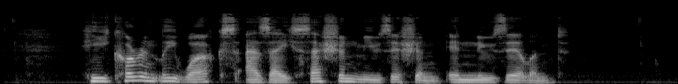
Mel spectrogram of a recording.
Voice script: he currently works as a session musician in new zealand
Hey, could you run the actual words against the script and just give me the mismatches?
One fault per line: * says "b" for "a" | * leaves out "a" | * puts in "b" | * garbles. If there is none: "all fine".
all fine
